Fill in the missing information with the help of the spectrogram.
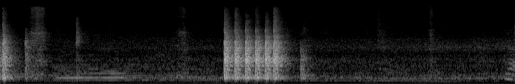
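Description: Rubber mallet tapping a ceramic floor tile in quick runs to bed it into the mortar. The last taps of one run fall at the very start, and a burst of about eight rapid taps comes about two seconds in.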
